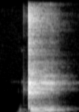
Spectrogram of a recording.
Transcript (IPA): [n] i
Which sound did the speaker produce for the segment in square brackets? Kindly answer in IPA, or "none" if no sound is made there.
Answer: ʈ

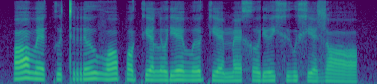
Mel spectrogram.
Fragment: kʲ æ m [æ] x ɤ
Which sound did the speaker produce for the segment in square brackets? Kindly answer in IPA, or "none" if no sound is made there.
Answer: æ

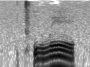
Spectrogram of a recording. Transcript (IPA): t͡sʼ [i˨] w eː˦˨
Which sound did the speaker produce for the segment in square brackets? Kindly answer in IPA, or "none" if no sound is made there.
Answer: i˨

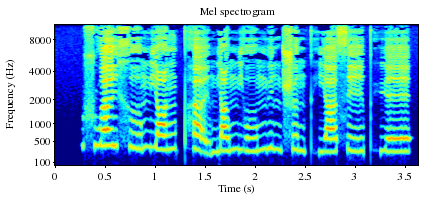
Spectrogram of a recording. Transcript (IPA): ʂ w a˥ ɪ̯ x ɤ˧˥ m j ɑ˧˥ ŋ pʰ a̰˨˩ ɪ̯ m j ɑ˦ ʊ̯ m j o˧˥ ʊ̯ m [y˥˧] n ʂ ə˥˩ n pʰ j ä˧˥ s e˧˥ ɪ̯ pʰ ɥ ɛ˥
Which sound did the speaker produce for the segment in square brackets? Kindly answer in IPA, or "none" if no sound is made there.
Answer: y˥˧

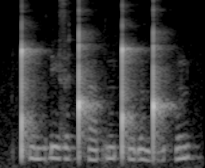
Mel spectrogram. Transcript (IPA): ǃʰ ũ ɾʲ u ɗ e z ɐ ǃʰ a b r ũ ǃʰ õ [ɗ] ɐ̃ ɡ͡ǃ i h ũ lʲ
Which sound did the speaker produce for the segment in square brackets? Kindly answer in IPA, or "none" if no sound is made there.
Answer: ɗ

